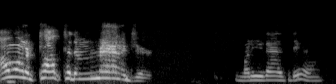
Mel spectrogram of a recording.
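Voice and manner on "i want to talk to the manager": angry, high, screaming, hollering ogre voice. Voicing an ogre at the bar who screams for the manager: ogre screaming. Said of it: "an ogre at the bar screaming".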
